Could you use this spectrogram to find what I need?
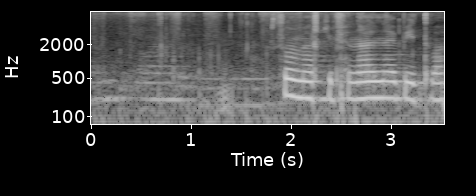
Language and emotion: Russian, neutral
